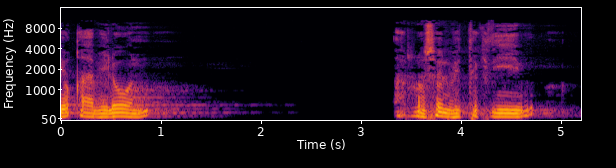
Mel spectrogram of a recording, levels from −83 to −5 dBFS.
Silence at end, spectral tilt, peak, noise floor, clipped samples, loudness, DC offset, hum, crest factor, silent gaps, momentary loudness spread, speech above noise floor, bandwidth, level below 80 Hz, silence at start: 0.3 s; -6 dB/octave; -6 dBFS; -76 dBFS; under 0.1%; -21 LUFS; under 0.1%; none; 18 dB; none; 18 LU; 56 dB; 11 kHz; -50 dBFS; 0 s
